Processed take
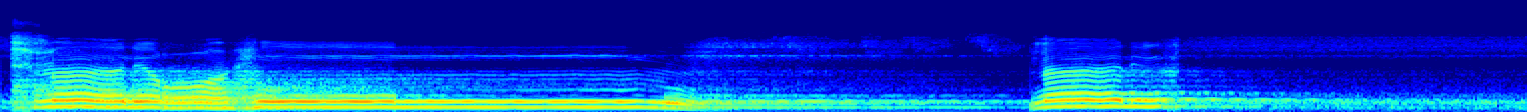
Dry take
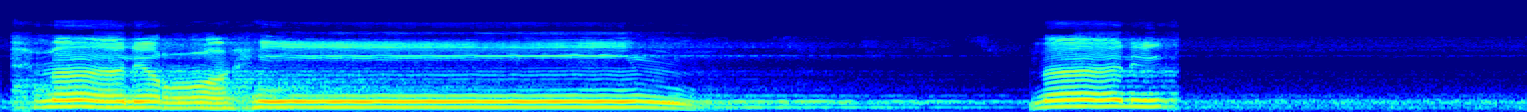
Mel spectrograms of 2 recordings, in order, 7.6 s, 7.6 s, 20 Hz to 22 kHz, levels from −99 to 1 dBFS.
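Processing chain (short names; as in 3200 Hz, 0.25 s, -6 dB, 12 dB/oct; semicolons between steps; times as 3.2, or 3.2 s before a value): treble ducked by the level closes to 890 Hz, closed at -31.5 dBFS; 1.97–3.33 fixed phaser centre 3000 Hz, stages 8; tape echo 0.125 s, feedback 77%, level -14 dB, low-pass 1800 Hz; gain +3.5 dB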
